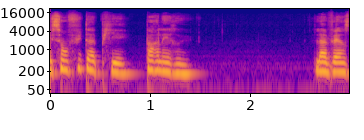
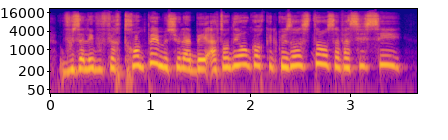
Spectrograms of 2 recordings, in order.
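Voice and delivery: raised, higher call after someone leaving; cries out; 7 semitones higher, 4 dB louder than usual. A narrator's reading. Marin calling after the departing priest, loud and high. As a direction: call out loudly to stop him. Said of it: "s'écria".

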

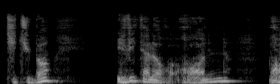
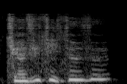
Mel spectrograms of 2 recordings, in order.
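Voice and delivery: high, dreamy rapture; lovestruck swooning; 12 semitones higher, 3 dB louder, slower than usual. A narrator's reading. Ron raves to Harry about her, swooning. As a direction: swoon over every detail in a much higher voice.

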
